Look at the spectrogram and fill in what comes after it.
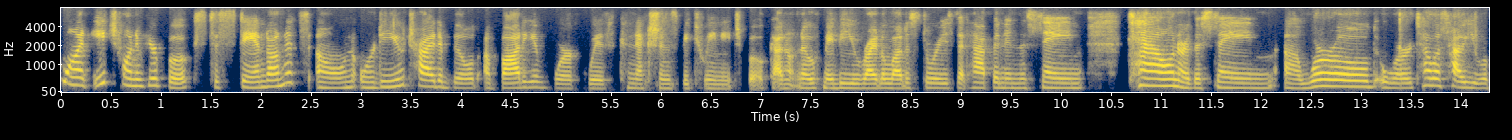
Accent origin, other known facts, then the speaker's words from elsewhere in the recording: Northwestern Pennsylvania, United States; I grew up in Amish country up there.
